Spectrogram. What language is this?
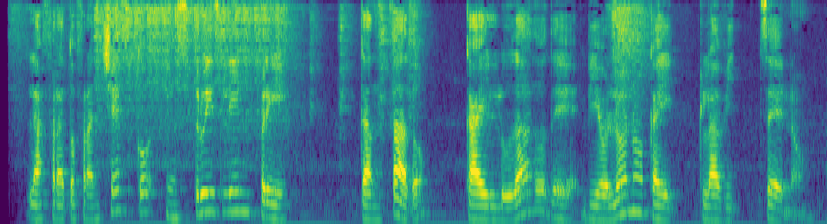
Esperanto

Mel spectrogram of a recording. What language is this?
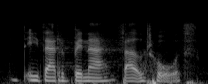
Welsh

